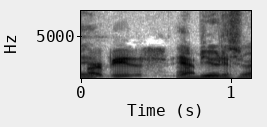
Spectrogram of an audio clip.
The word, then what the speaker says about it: Arbutus: Arbutus.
